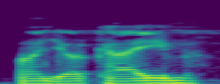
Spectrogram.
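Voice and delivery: joyful cry, pitched a little up. A narrator's reading. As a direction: call out lovingly to your daughters. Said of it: "kiáltott Gorió apu".

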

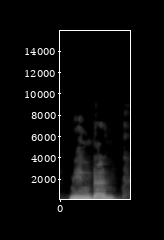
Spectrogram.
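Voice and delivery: second "mindent" pushed to the peak; old man's climax on "mindent". Acted. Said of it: "kiáltott az öreg".

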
